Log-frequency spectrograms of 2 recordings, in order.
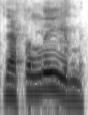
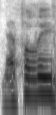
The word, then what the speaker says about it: Nephilim: No, it's Nephilim. It's Nephilim, Mike.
